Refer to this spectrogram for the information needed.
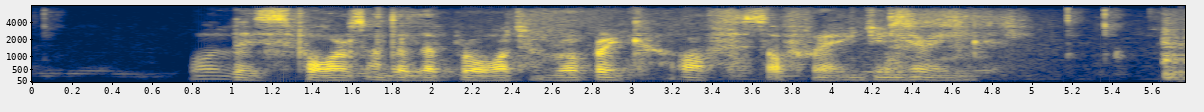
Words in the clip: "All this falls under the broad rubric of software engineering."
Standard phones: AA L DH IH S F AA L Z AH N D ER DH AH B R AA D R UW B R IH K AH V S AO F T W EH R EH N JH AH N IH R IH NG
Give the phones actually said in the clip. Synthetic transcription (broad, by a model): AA L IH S F AA L Z AH N D ER DH AH B R AA D R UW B R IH K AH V S AO F T W EH R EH N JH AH N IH R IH NG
